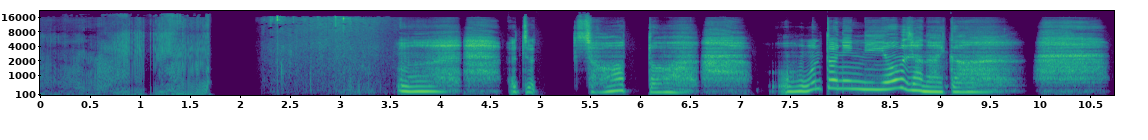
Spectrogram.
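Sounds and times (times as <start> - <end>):
trouser zipper being pulled down: 0.0 - 3.5
speech: 3.6 - 4.1, 4.7 - 6.7, 7.4 - 9.8.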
